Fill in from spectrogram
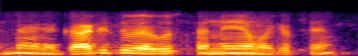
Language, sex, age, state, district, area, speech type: Bengali, male, 18-30, West Bengal, Malda, rural, conversation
